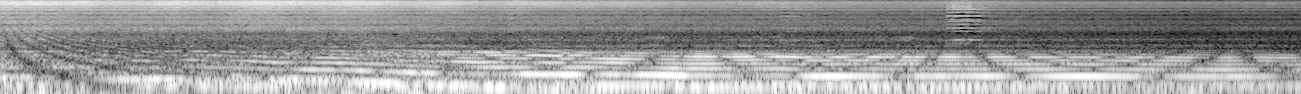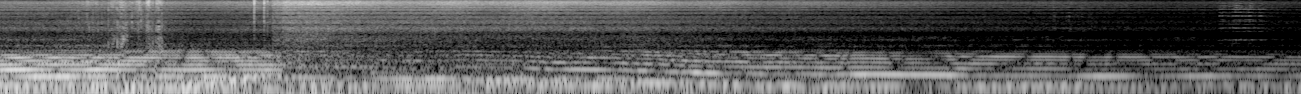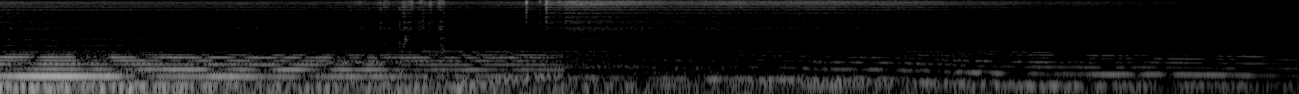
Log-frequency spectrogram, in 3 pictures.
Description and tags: car out
quiet bsounds for lowercase minimalism
quiet, lowercase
